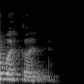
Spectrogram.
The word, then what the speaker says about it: Wicklund: Yeah, Hannah Wicklund.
